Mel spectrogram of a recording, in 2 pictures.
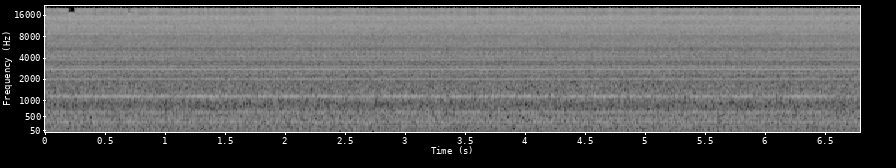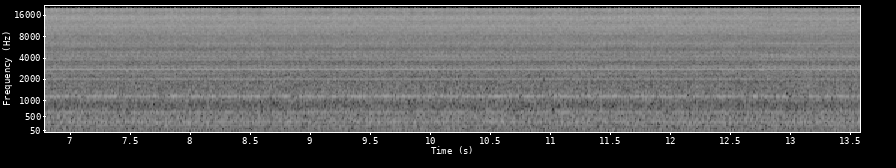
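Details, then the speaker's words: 1965 Fedders Weather Wheel air conditioner's 1960s reciprocating compressor running after first cold start of 2023 in a very cold shop: even constant hum with steady whirr, no clatter or cycling; compressor warm, head and suction line ice cold, running normally. "I'm going to let you guys enjoy the sound of a reciprocating compressor from the 1960s."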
